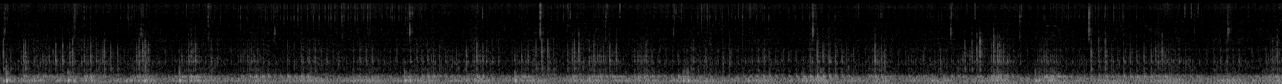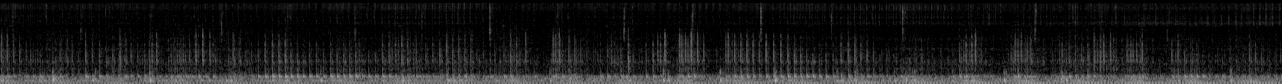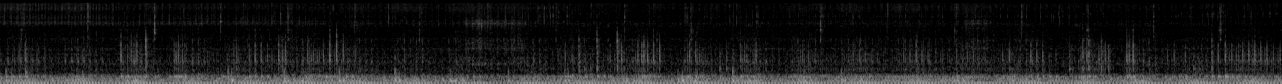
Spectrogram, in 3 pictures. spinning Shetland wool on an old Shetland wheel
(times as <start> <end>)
12.6 38.4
